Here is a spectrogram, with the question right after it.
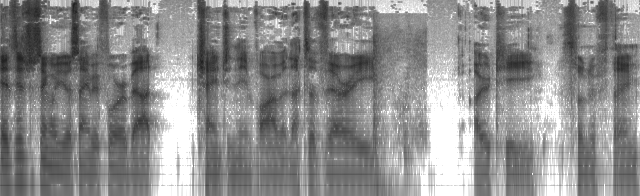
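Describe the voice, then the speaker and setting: A man with an Australian accent, very deep and low in pitch, bright and sharp in tone, with fairly even intonation, long, frequent pauses and a very clean recording with a silent background. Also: fairly quick pace. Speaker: podcast host, occupational therapist. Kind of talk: casual interview.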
